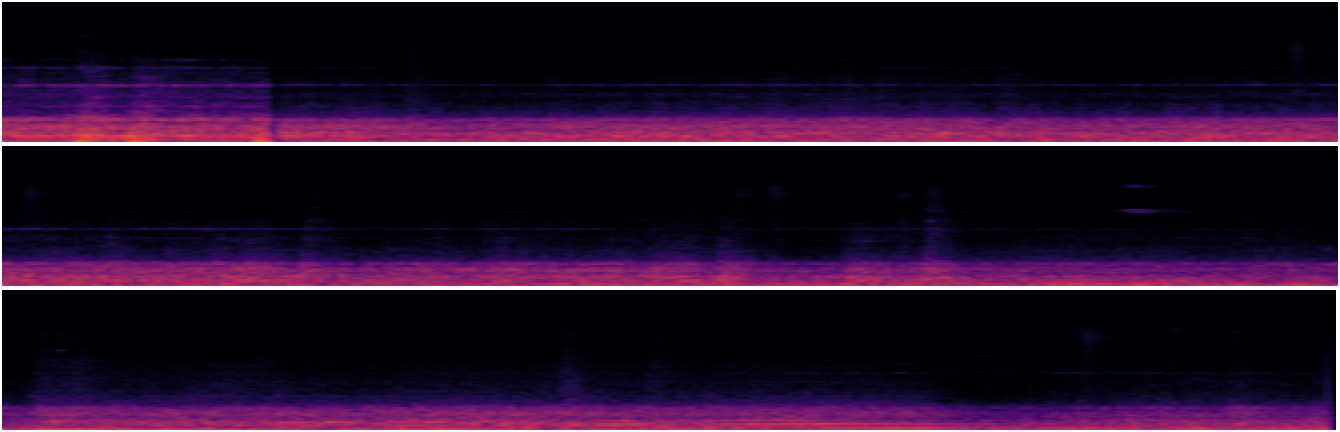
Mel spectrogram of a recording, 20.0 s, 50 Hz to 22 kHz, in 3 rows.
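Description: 1942 Trondheim Sporvei tram running along street track, heard from inside the car: a steady low rumble of wheels on rails and motors. A few knocks come in the first second or so, with scattered light clicks after.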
